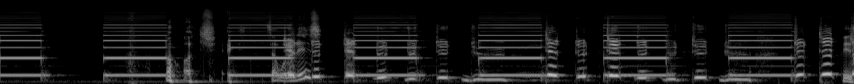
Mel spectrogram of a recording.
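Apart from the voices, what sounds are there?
building fire alarm sounding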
